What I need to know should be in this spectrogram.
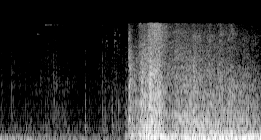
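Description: A heavy metal door slides open with a loud rush.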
